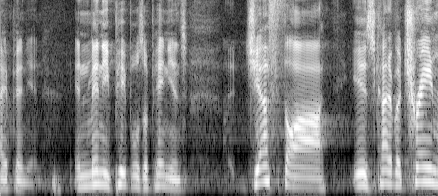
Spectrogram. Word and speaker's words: Jephthah: Now, say Jeph. It's the PH kind of F sound. Jephthah, like Jeph's thawing out. That's how we're going to pronounce it. I'm going to try to pronounce it that way.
